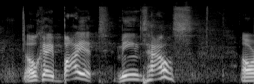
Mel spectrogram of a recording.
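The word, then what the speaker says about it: בית: says what buy it right that's how you pronounce this buy it okay buy it means house all right and if you'll notice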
